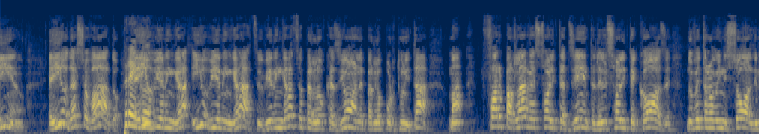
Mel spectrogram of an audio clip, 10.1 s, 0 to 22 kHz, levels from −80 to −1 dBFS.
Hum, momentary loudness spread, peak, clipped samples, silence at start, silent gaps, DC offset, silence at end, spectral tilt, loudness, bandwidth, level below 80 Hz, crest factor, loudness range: none; 8 LU; -2 dBFS; under 0.1%; 0 s; none; 0.2%; 0 s; -3.5 dB/octave; -20 LUFS; 13.5 kHz; -44 dBFS; 18 dB; 4 LU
